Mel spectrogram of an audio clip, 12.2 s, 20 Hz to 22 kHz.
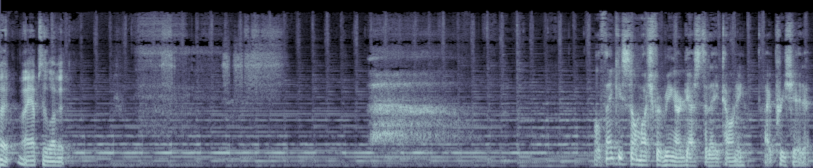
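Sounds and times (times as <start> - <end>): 
speech: 0.0 - 1.2, 9.0 - 12.1
soft music: 0.0 - 12.1
two people taking a slow deep breath together: 1.6 - 4.6, 5.4 - 7.8.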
